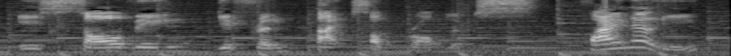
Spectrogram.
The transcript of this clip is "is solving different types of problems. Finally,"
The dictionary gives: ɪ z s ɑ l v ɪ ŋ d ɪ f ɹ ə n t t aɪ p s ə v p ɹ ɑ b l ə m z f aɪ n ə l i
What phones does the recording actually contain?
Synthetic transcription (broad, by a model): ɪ s ɑ l v ɪ ŋ d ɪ f ɹ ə n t t aɪ p s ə f p ɹ ɑ b l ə m s f aɪ n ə l i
